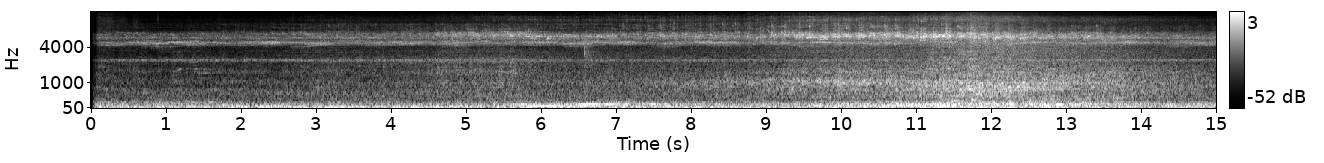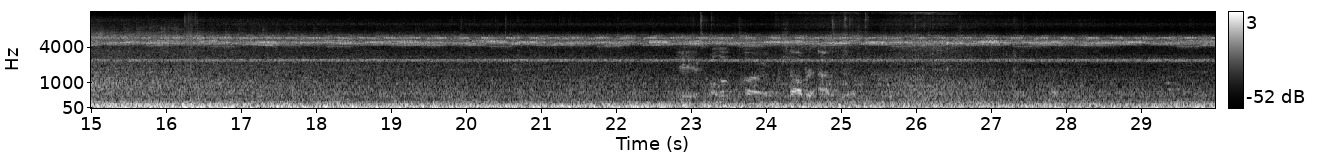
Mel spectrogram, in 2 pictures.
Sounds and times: crickets 0:00.0 - 0:29.9
cars 0:00.0 - 0:18.0
cars 0:22.1 - 0:28.7
people walking by 0:22.7 - 0:28.2

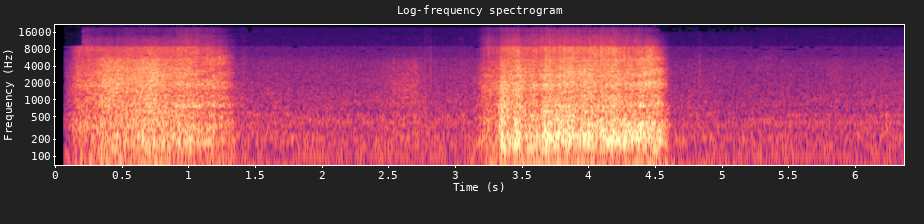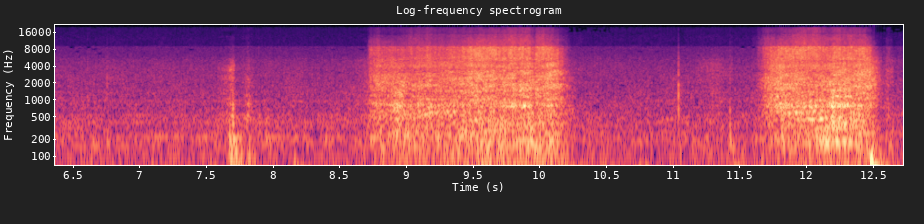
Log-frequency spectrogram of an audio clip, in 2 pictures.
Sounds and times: strokes on a fabric desk mat 0:00.2 - 0:01.4
strokes on a fabric desk mat 0:02.4 - 0:04.7
strokes on a fabric desk mat 0:08.6 - 0:10.3
strokes on a fabric desk mat 0:11.0 - 0:12.7

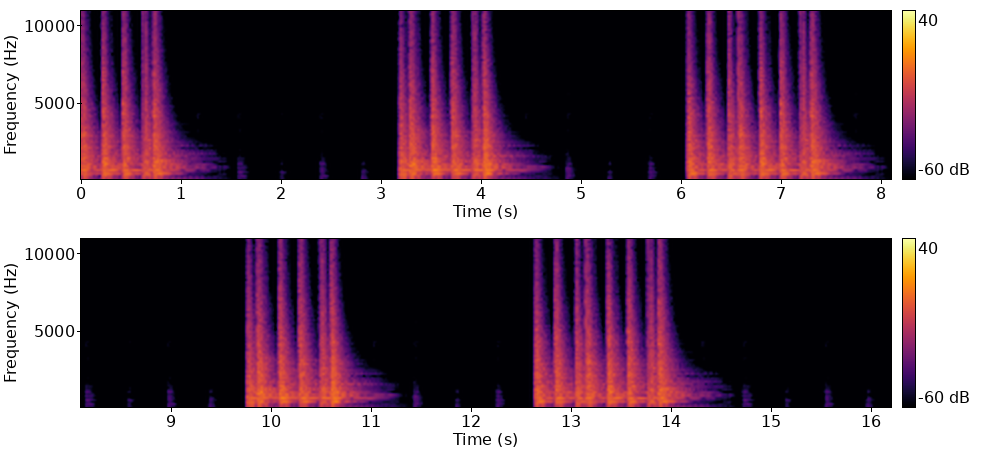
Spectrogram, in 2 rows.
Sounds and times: Dhol Drum Various Beats 0:00.0 - 0:01.7
Dhol Drum Various Beats 0:03.2 - 0:05.0
Dhol Drum Various Beats 0:06.1 - 0:08.1
Dhol Drum Various Beats 0:09.8 - 0:11.2
Dhol Drum Various Beats 0:12.6 - 0:14.6

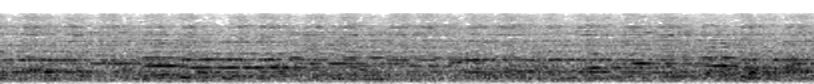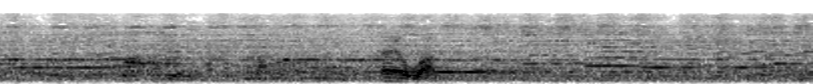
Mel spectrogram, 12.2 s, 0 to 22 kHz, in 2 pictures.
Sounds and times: hurdy gurdy 0:00.0 - 0:12.2

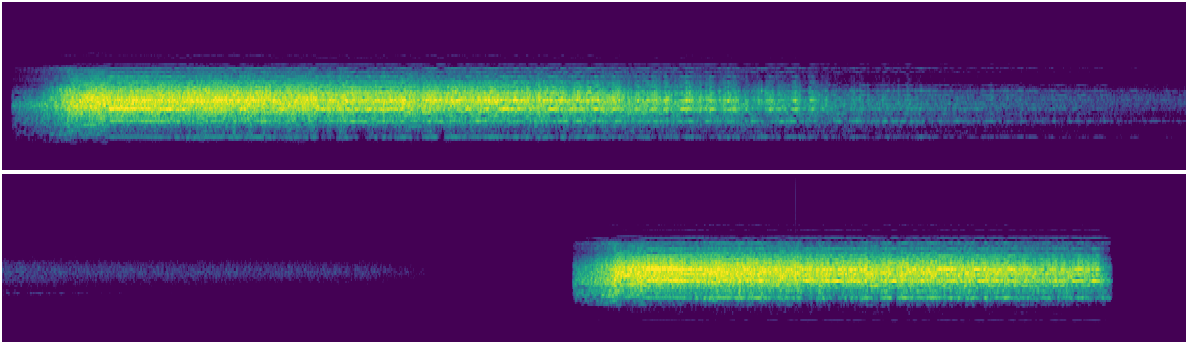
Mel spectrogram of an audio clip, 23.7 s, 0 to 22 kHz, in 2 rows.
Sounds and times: Digital Ghost Cry 0:17.6 - 0:23.0

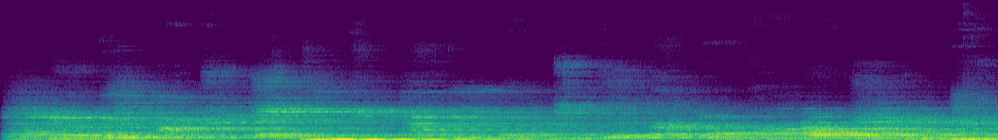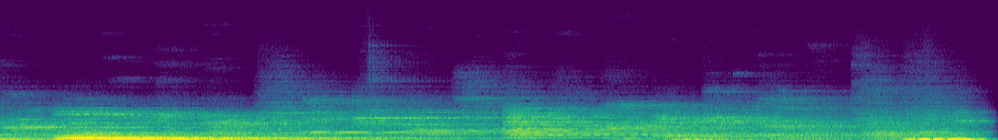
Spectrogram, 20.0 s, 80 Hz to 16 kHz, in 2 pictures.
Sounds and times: dimensioned sound from analog synthesis 0:00.0 - 0:19.9

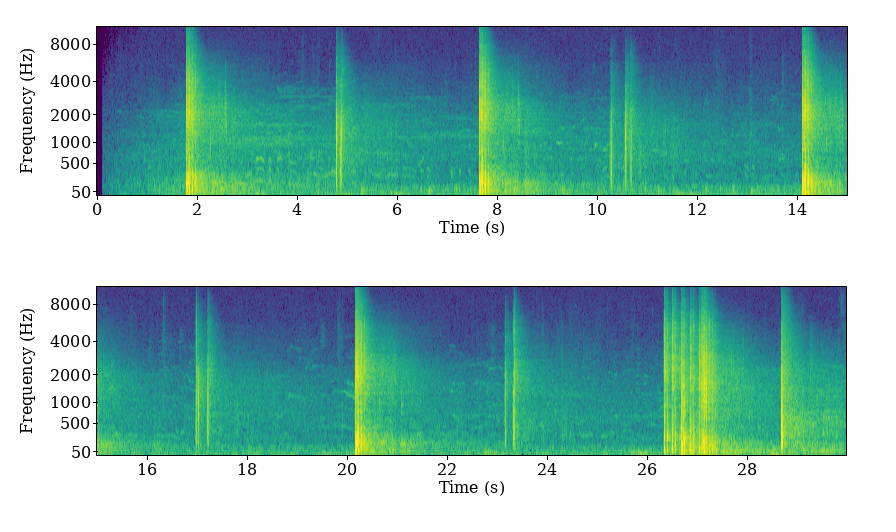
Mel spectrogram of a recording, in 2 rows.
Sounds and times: Fireworks 0:01.8 - 0:02.8
Fireworks 0:04.7 - 0:05.3
Fireworks 0:07.6 - 0:08.8
Fireworks 0:10.1 - 0:11.3
Fireworks 0:14.1 - 0:15.3
Fireworks 0:17.0 - 0:17.5
Fireworks 0:20.2 - 0:21.3
Fireworks 0:23.1 - 0:23.6
Fireworks 0:26.3 - 0:29.9

